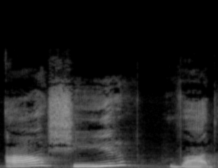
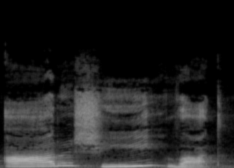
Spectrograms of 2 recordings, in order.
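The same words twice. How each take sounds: First: आशीर्वाद very slowly, r after the long shee: aa-sheer-vaad; correct pronunciation. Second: आशीर्वाद said wrongly as aar-shee-vaad, very slowly, r before shee; misspelling sounded out. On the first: Teacher models the correct word for pupils, slowly broken up as aa-sheer-vaad. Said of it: "ये आपका सही शब्द हुआ". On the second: Teacher shows what the wrong spelling says, slow aar-shee-vaad. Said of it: "तो ये शब्द क्या हुआ". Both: Shown as a demonstration.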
